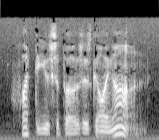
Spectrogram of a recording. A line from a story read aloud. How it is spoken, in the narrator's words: Tanis asked softly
